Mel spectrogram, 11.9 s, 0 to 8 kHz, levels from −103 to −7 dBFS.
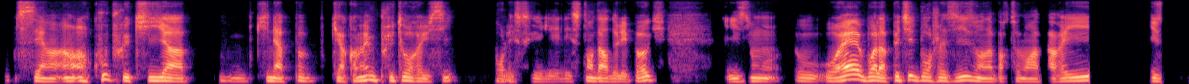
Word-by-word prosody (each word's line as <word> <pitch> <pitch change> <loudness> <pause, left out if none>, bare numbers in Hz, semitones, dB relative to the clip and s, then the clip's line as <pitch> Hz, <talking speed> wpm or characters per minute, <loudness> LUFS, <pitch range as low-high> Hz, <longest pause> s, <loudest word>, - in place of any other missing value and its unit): c'est 115 - 0
un 105 - 0
un 110 +2 +2
un - - -2
couple 135 -3 -1
qui 125 +1 +3
a 105 -2 +4 0.3
m 105 -4 -11
qui - - -4
n'a 110 -3 +4
pas 115 +3 -7
p 110 - -11 0.2
qui - - -1
a - - -1
quand 115 - -4
même 140 +3 +2
plutôt 130 -1 0
réussi 110 +2 -4 0.4
pour - - -9
les - - -10
sé 100 - -6
les 95 +1 -12
standards 110 0 +1
de 100 - -6
l'époque. 125 +9 -1 0.6
Ils 100 +1 -4
ont 110 -1 -2 0.2
ou 110 -1 -6
ouais 170 +9 +9
voilà, 130 -6 +4
petite 135 +5 +2
bourgeoisie, 120 -1 -1
ils 135 -4 0
ont - - +3
un - - -1
appartement 100 0 -5
à 95 - -2
Paris. 110 +6 +2 0.6
Ils 110 - -1
ont 100 - -14
115 Hz, 200 wpm, -23 LUFS, 105-125 Hz, 0.6 s, ouais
